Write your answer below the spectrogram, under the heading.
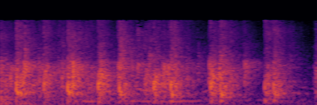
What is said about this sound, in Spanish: Dele aplauso, claro que sí. Amén.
